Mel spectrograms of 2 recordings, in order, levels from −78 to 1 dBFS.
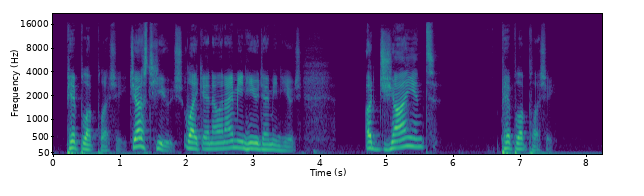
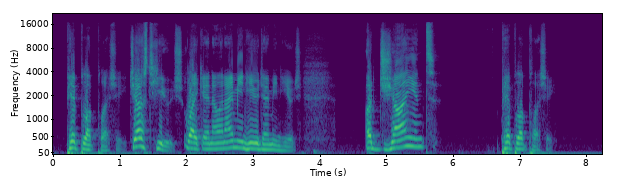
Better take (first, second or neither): first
